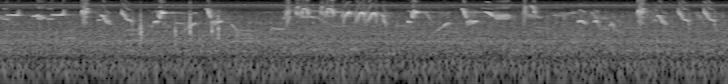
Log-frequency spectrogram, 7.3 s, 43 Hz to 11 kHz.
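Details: Song of an Oriental magpie-robin recorded at Bada, North 24 Parganas: a rich, continuous stream of sweet whistles, sharp chips and slurred notes, changing phrase to phrase, with a constant faint high-pitched hum behind.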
